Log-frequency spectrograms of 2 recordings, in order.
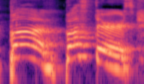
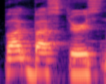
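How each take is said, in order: First: High, slow, drawn-out hype call; excited announcer shout. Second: Said in the usual way. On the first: Shown as a demonstration. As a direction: belt it like a show title. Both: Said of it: "or as I like to say".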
